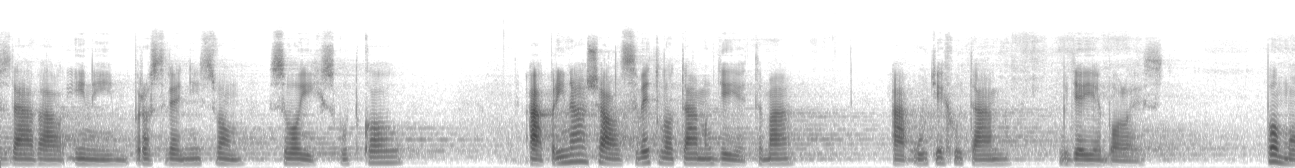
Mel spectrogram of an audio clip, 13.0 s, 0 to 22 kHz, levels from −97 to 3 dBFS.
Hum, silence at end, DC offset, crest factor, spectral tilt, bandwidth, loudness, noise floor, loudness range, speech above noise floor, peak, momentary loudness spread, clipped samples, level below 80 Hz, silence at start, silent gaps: none; 0 s; under 0.1%; 30 dB; -4.5 dB/octave; 10.5 kHz; -37 LUFS; -67 dBFS; 7 LU; 30 dB; -8 dBFS; 19 LU; under 0.1%; under -90 dBFS; 0 s; none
